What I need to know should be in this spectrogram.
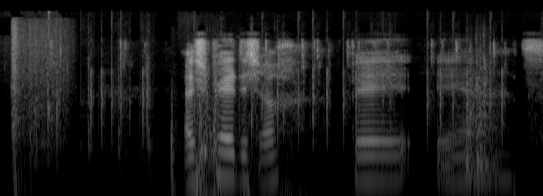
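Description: A block is placed with a short thud.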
